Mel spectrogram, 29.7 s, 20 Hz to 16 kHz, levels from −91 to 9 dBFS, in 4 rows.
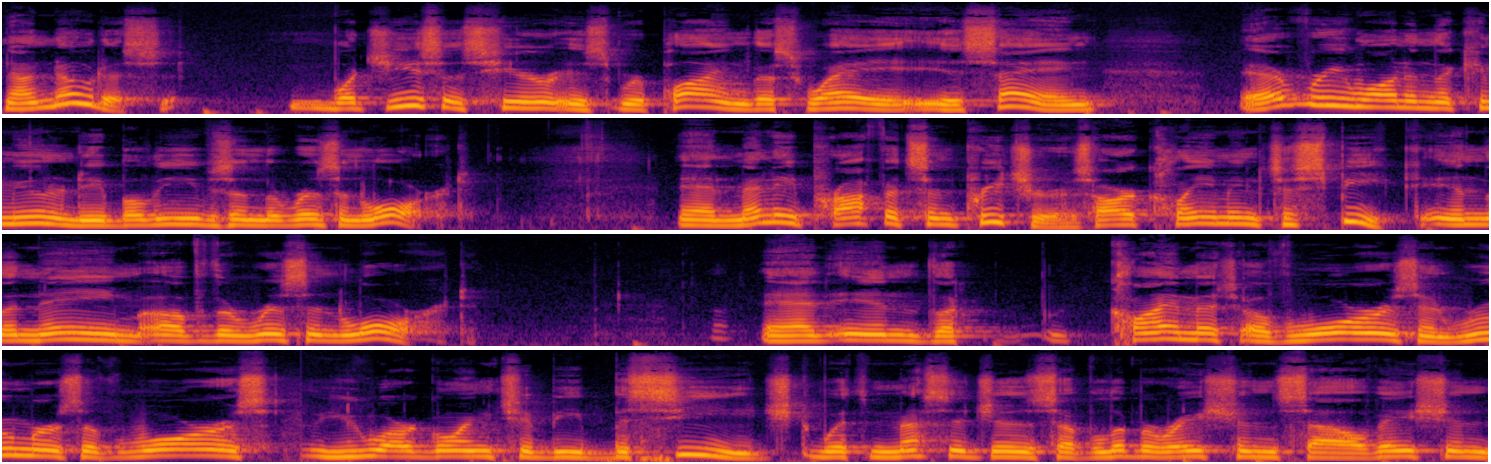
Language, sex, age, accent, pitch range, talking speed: English, male, 50-69, American, 130-155 Hz, 115 wpm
